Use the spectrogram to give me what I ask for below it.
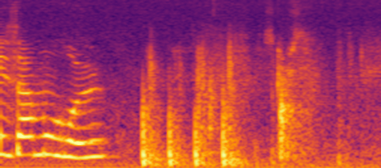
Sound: On frappe à la porte

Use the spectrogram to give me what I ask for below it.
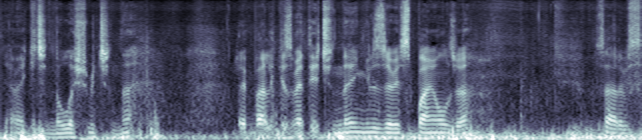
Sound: in English and Spanish

